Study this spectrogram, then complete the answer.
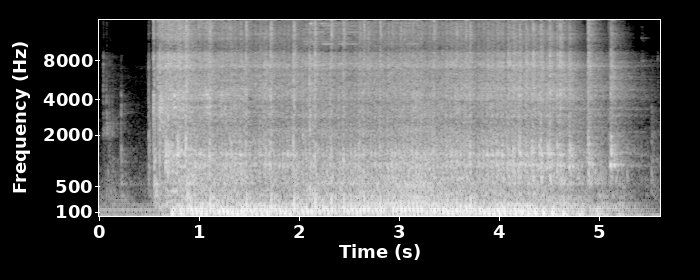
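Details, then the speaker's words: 1970 Ski-Doo Olympique 335 snowmobile bought at a farm auction, first start attempt after priming the carb and fuel pump, no kill switch fitted: the pull start gives rough, uneven chugging that fades without catching. It cranks but will not start. "Okay. Nothing yet. Give a little more prime."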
